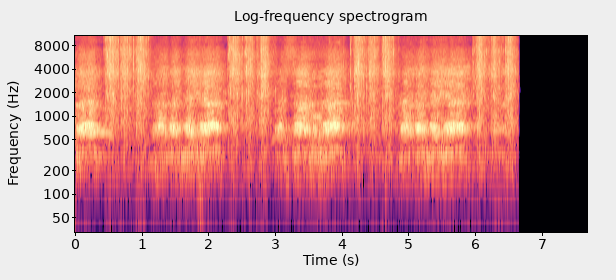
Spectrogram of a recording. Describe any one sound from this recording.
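A large crowd chants loudly in rhythm outdoors.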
